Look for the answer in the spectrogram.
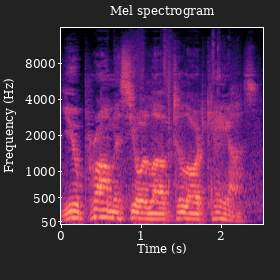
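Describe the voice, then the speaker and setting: An actor playing a smooth, eloquent schemer with an insinuating, theatrical manner in a video game cutscene. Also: male voice, on the low side, lively intonation, slow, slight background noise. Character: smooth, theatrical, scheming male manipulator counseling heroes. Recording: roomy echo, distant, music behind.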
